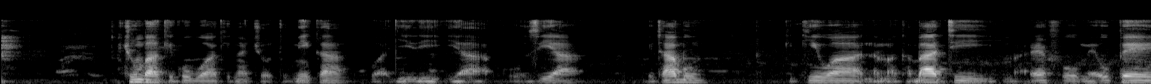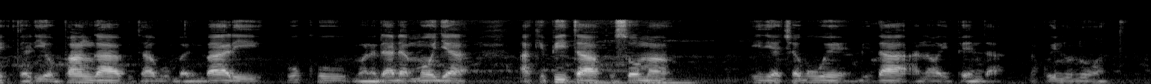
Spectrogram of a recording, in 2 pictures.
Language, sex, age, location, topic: Swahili, male, 25-35, Dar es Salaam, education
